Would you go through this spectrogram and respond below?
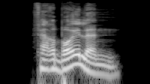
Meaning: to dent
- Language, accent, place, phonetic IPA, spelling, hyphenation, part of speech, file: German, Germany, Berlin, [fɛɐ̯ˈbɔɪ̯lən], verbeulen, ver‧beu‧len, verb, De-verbeulen.ogg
